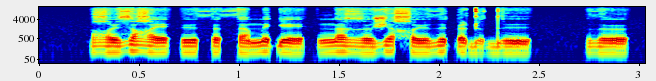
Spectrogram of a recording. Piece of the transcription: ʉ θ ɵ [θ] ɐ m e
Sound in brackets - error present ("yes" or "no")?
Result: no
